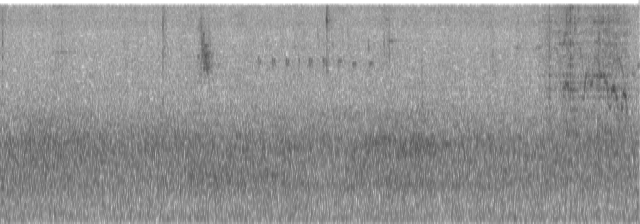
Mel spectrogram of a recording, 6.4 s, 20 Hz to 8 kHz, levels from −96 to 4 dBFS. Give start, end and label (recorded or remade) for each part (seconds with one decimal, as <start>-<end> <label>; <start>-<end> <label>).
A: 0.0-1.2 recorded; 1.2-2.4 remade; 2.4-3.0 recorded; 3.0-6.4 remade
